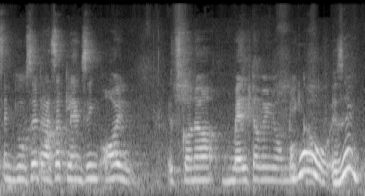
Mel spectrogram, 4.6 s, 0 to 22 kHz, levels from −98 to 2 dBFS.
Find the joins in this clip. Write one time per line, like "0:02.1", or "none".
none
